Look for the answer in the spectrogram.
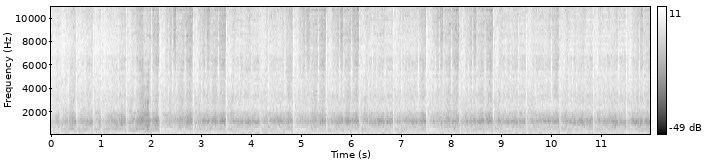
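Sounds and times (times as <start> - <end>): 
music song loop: 0.0 - 11.9.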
